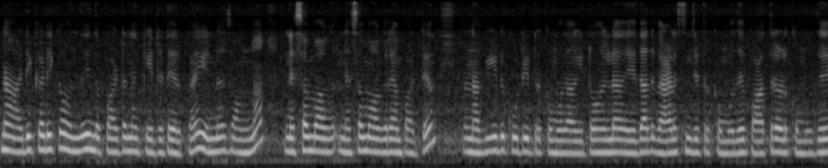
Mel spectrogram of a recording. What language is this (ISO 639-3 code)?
tam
